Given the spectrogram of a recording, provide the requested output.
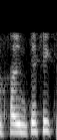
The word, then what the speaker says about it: scientific: طبعا scientific اللي هي السي اللي هي بعد الاس ديت silent، السي بعد الاس silent خلاص كده، والسي الأخيرة تنطق كي scientific خلاص كده.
